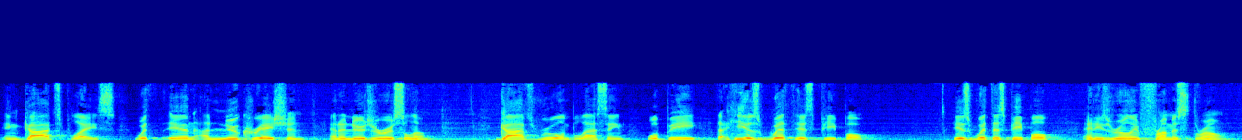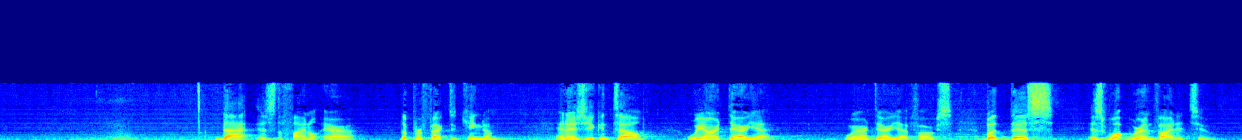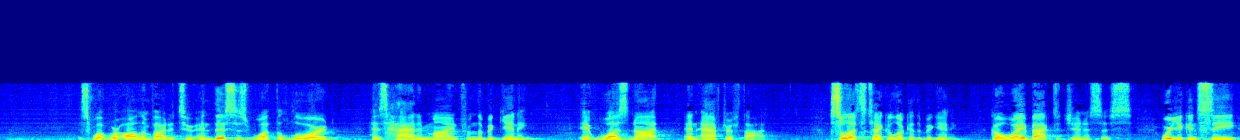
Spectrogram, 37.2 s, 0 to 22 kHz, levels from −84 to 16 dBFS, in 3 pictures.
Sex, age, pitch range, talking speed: male, 50-69, 140-180 Hz, 170 wpm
